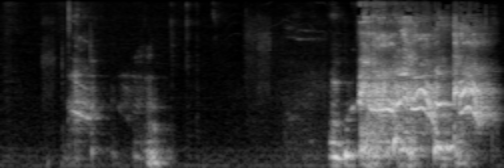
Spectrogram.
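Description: Coughing after choking on a drink: two short, sharp coughs, a pause, then a longer, louder, harsh coughing fit.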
